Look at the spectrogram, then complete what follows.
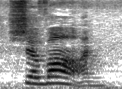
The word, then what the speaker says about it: Siobhan: Well, her name is actually pronounced Siobhan.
